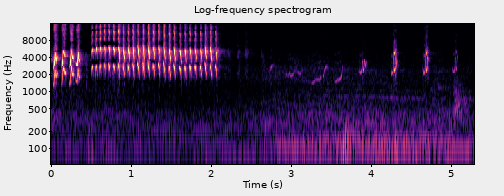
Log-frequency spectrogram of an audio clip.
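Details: Cucak kombo tutor recording for caged birds, late 2022, with rapid burst-like fills: a dense, buzzy, rattling trill of fast repeated notes for about two seconds, followed by soft scattered rising chirps.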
